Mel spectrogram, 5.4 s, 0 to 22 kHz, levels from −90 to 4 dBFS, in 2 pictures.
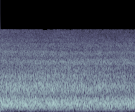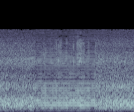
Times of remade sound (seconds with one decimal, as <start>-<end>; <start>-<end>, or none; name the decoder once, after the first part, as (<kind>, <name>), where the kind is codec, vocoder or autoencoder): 3.4-4.6 (vocoder, HiFi-GAN)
